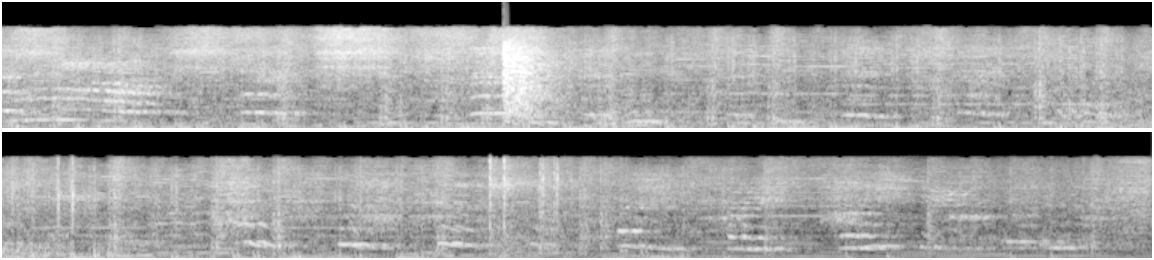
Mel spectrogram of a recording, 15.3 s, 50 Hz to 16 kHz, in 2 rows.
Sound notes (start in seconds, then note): 3.3 gun firing; 13.3 whimpering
